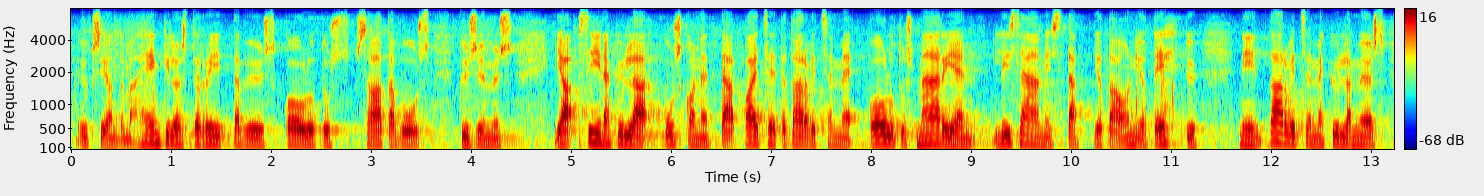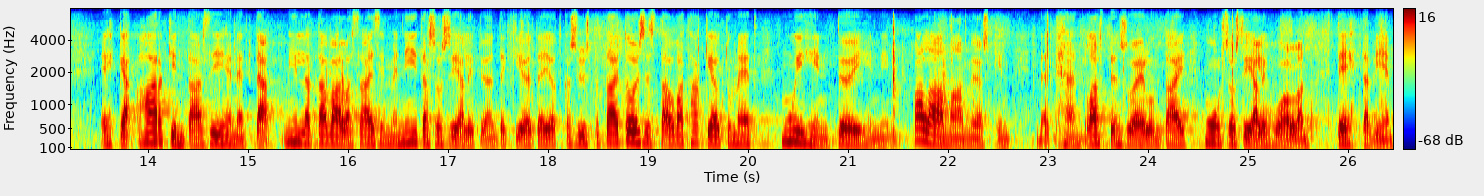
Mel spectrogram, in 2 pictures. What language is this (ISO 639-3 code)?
fin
